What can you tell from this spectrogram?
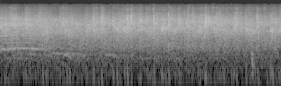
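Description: A crowd claps steadily to thank God, the dense patter of many hands blending into a continuous wash of applause that holds at an even level without pause or speech.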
